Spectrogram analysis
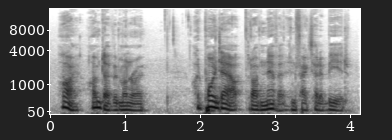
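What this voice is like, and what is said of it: Australian accent. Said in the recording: “An international contribution, as it's come all the way from Australia. ... Which you'll tell by his accent.”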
